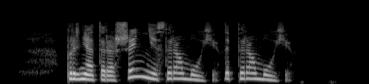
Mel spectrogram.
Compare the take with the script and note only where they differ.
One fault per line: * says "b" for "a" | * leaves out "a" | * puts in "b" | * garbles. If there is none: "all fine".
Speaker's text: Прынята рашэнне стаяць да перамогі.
* says "перамогі" for "стаяць"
